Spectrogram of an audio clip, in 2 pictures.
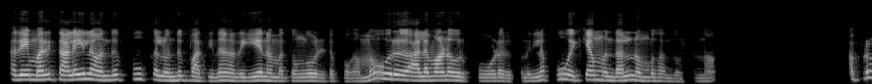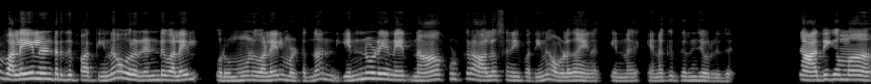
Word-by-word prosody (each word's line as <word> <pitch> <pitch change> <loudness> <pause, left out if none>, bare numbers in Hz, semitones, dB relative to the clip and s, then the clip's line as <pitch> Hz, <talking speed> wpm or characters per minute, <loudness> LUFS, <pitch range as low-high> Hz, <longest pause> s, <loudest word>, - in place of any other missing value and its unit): அதே 225 0 +7
மாதிரி, 220 +2 +5
தலையில 235 +3 +6
வந்து 210 +3 -2
பூக்கள் 235 -5 -4
வந்து 190 +3 -2
பாத்தீங்கனா, 175 +1 -2
நிறைய 170 +2 +1
நம்ம 165 -2 -4
தொங்க 165 +1 -6
விட்டுட்டு 155 -2 -7
போகாம, 150 - -7
ஒரு 230 -3 +3 0.2
அளவான 195 +1 +2
ஒரு 170 - -6
பூவோடு 160 0 -7
இருக்கணும். 155 +2 -13
இல்ல 200 +4 -4
பூ 235 - -10
வெக்காம 210 +1 +1
வந்தாலும் 185 +3 -1
ரொம்ப 170 0 -7
சந்தோஷம் 145 0 -18
தான். - - -15 1.4
அப்புறம் 290 -1 -7
வளையலன்றது 245 -1 +7
பார்த்தீங்கன்னா, 195 +6 -3
ஒரு 235 - +4
2 205 +2 -1
வளையல், 210 +6 +2 0.2
ஒரு 175 -1 -2
3 205 +1 -3
வளையல், 200 +4 +2
மட்டும் 180 0 -8
தான் 235 - -6 0.2
என்னுடைய 255 +3 +2
நேட் 205 -1 +2
நான் 210 +5 0
கொடுக்கிற 250 0 -7
ஆலோசனை 195 -1 -4
பார்த்தீங்கன்னா 180 +6 -6
அவ்ளோதான், 180 +1 0
எனக்கு 165 0 -14
என்ன 170 +1 -8 0.2
எனக்கு 175 +3 -7
தெரிஞ்ச 185 0 -5
ஒரு 160 - -10
இது. 165 +2 -10 0.7
நான் 200 -1 +8
அதிகமா 225 +1 +1
195 Hz, 170 wpm, -22 LUFS, 175-225 Hz, 1.4 s, நான்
